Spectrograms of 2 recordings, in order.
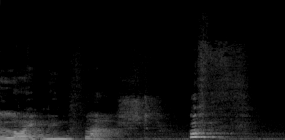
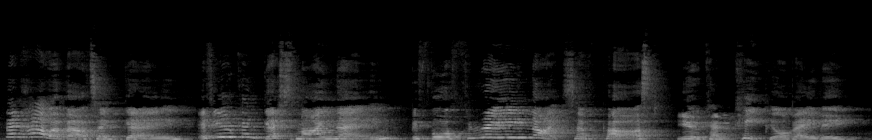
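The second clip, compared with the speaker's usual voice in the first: sly little man; 4 semitones higher, 7 dB louder than usual. A narrator's reading. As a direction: bargain like a crafty imp.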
